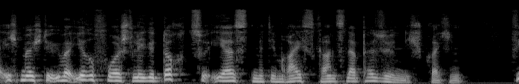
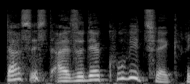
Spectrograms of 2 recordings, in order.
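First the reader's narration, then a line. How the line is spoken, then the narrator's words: Beaming, joyful call. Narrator (German): rief er freudestrahlend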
